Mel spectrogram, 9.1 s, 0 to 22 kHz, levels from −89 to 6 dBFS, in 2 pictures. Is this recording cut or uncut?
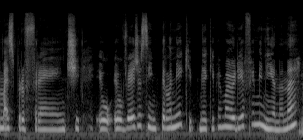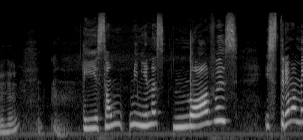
uncut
